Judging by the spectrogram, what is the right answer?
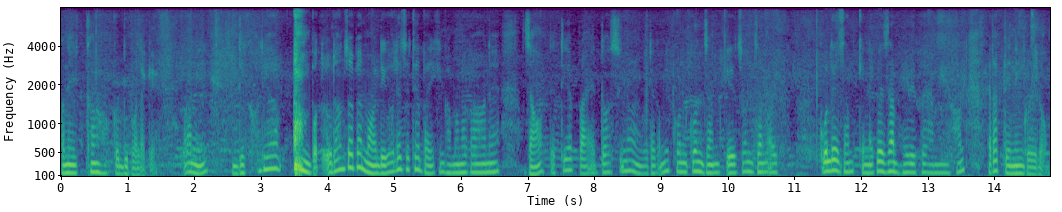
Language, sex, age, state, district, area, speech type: Assamese, male, 18-30, Assam, Charaideo, rural, spontaneous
